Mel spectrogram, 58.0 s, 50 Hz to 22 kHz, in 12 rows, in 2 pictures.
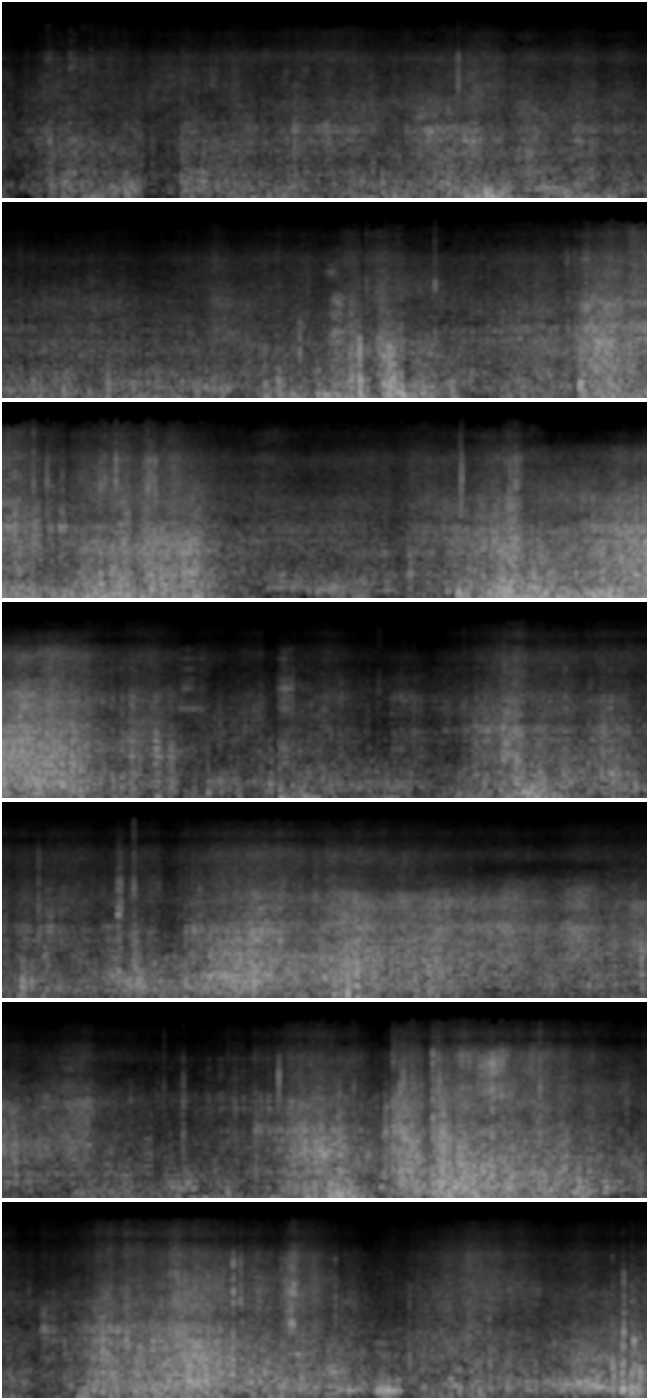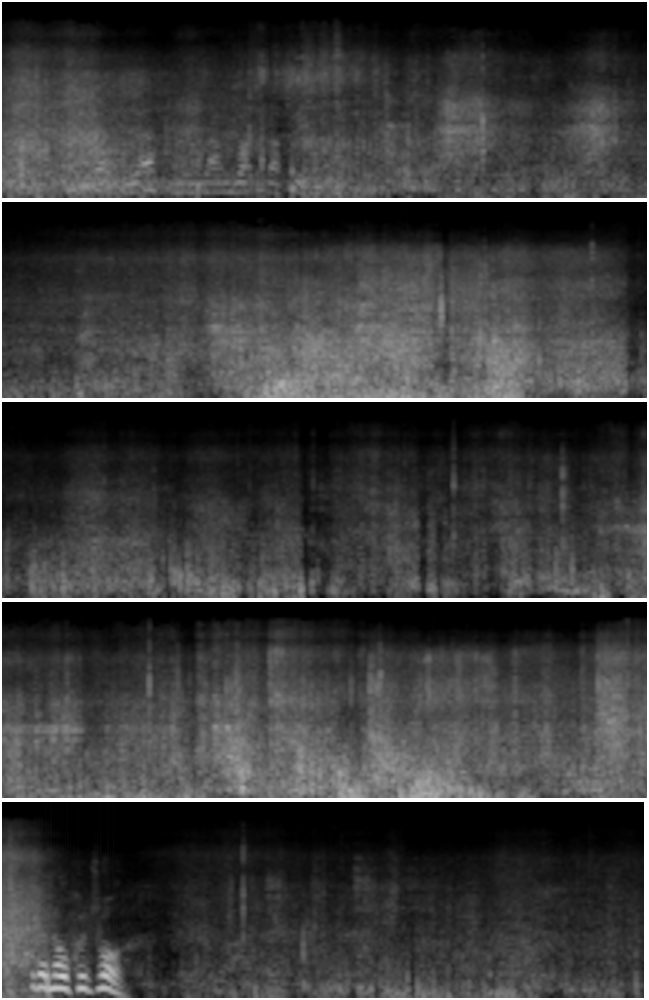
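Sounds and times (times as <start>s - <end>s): skis scraping over snow: 0.0s - 58.0s
wind buffeting microphone: 0.0s - 58.0s.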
